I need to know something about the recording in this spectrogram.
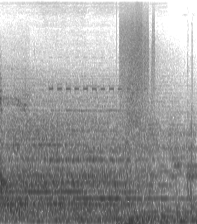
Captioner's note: machine beeping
